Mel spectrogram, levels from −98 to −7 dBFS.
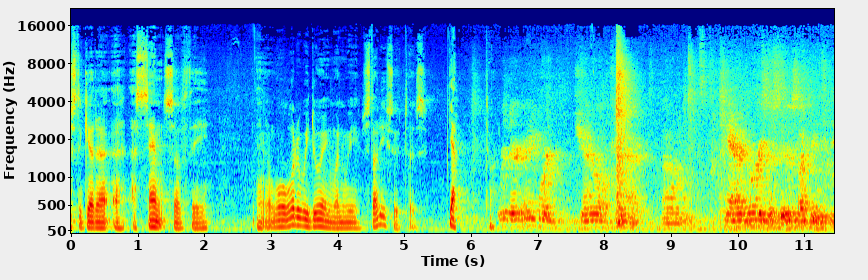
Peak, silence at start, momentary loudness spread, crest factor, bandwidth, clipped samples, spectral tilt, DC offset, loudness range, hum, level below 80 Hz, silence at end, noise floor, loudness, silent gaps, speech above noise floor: -2 dBFS; 0 s; 13 LU; 20 dB; 16.5 kHz; under 0.1%; -5 dB/octave; under 0.1%; 3 LU; none; -44 dBFS; 0 s; -44 dBFS; -21 LUFS; none; 24 dB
